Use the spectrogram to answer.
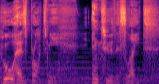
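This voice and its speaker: Over clear background music, a man puts on a character voice and speaks very slowly. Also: medium pitch for a man. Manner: soft, ethereal.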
